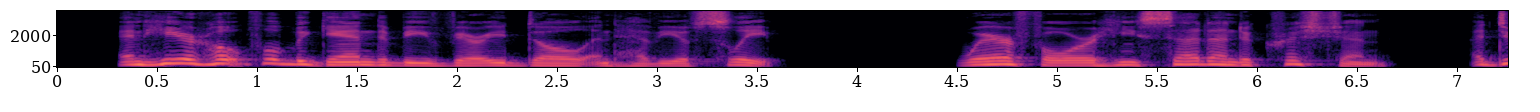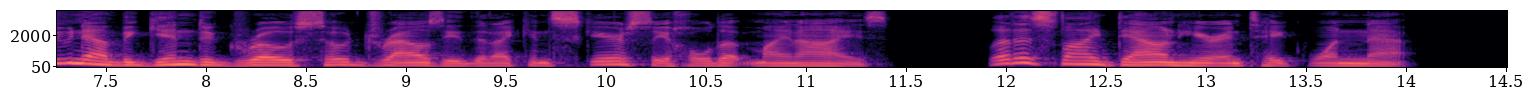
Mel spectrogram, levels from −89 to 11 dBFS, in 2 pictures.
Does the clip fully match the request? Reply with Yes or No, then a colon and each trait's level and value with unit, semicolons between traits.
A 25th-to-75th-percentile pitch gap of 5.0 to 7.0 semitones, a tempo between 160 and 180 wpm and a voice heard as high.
No: average, 5.3 semitones; average, 175 wpm; low, 130 Hz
